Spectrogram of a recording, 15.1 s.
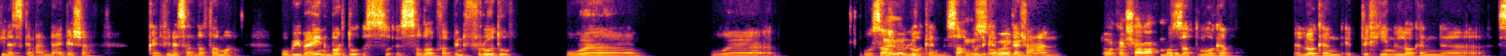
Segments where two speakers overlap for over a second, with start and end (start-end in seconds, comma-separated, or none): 8.8-10.4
